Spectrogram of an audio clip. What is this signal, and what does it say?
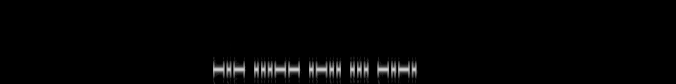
Morse code, heard as a keyed tone, about 36 wpm, 700 Hz. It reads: K3LSC
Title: USA Call Signs - 5 Characters - Repeated 3x - 35wpm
